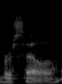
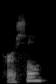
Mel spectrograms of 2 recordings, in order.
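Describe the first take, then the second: First: Vercel with a full "sell" second syllable; Vercel mispronounced. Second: Vercel as "VER-sul", higher on the first syllable; corrected pronunciation of Vercel. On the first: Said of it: "It's not, it's not Vercel". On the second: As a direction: stress VER, reduce the second syllable of Vercel. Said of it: "it's pronounced". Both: Shown as a demonstration.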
